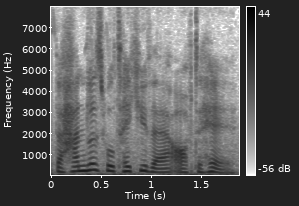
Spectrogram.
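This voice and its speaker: A woman playing a guarded, commanding queen in a tabletop roleplay, speaking in a formal, measured way. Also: mid-range voice, lively intonation, a little mellow, a little hiss or hum, natural voice. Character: composed, guarded, commanding young queen wary of rivals. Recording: music playing behind.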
